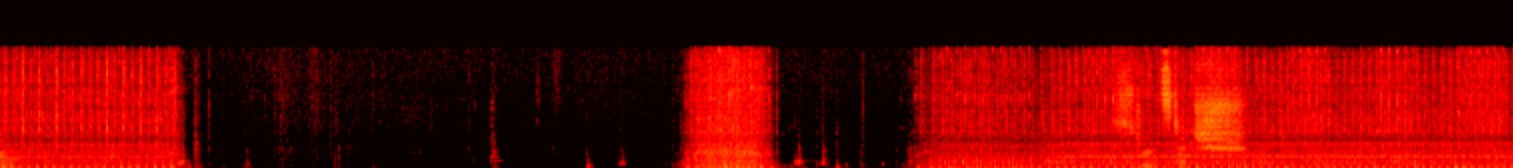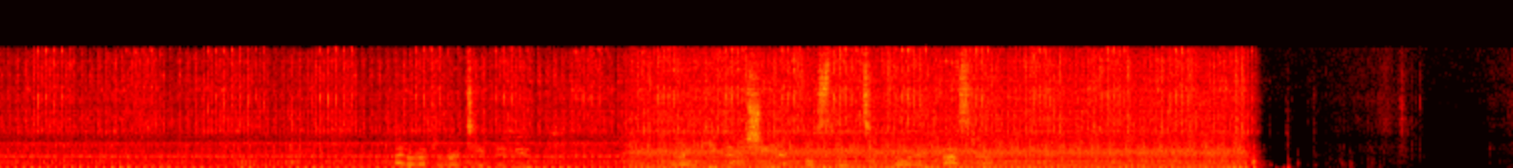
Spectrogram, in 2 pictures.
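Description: Home sewing machine stitching free-motion embroidery. It runs briefly at the start, stops for several seconds, starts again at about nine seconds and runs steadily, louder and quick for the last several seconds, then stops shortly before the end. A short burst of noise comes at about seven seconds, during the pause.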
